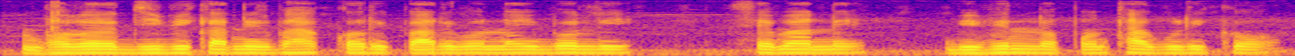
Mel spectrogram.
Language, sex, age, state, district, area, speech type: Odia, male, 45-60, Odisha, Rayagada, rural, spontaneous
